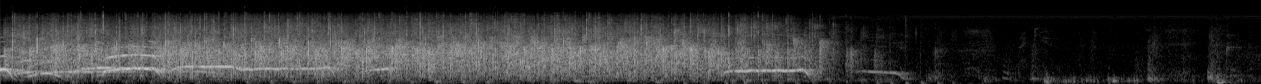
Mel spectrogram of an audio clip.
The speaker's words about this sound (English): Now let's give a massive round of applause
